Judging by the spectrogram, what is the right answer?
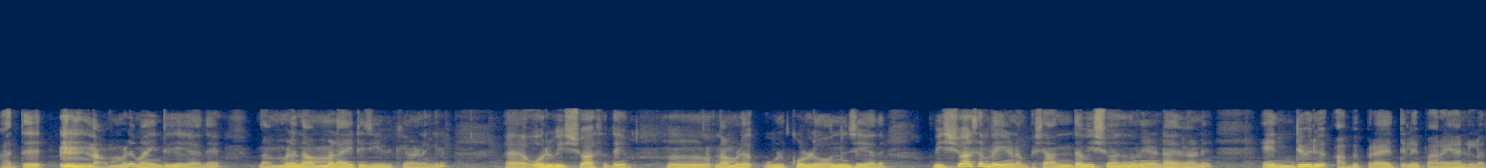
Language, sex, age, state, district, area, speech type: Malayalam, female, 18-30, Kerala, Kannur, rural, spontaneous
